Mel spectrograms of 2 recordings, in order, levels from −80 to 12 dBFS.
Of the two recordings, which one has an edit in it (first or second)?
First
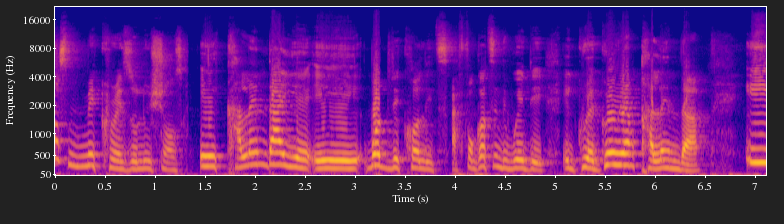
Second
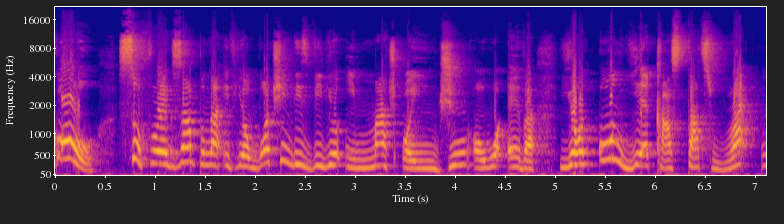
first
